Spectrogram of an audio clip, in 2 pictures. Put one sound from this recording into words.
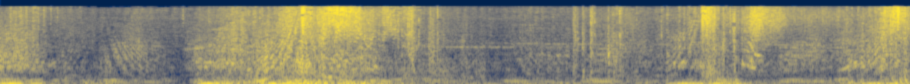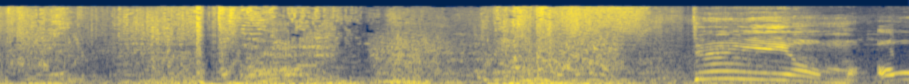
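Energy blades hum, swing and clash loudly.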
